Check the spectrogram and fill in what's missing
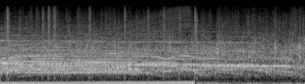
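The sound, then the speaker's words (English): A live audience cheers and applauds in a steady, dense roar lasting about three seconds, with a low hum underneath that cuts out partway through. “You guys are such a beautiful crowd. Are you guys having fun?”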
